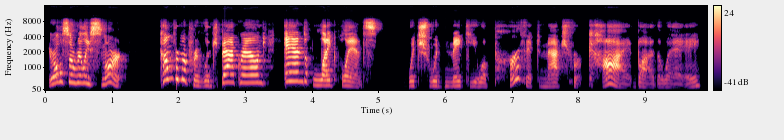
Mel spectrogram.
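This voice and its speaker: A woman's voice: on the high side, big pitch swings, takes it slowly, pushed and bright, exaggerated voice. A woman playing an omniscient storybook narrator who chats to a character in a breezy, placating way. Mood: encouraging.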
